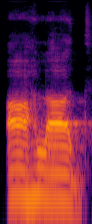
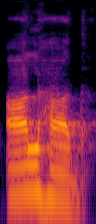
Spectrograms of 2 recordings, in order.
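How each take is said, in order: First: The h sound comes before the l. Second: The h sound comes after the l. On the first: The speaker calls it right. "सही क्या होता है, आह्लाद" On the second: The speaker calls it wrong. "आप लिखते हैं आल्हाद"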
